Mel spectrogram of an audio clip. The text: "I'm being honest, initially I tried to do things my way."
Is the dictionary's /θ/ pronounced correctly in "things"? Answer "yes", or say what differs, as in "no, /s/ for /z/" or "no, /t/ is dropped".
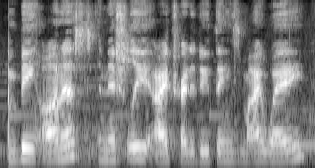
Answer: yes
